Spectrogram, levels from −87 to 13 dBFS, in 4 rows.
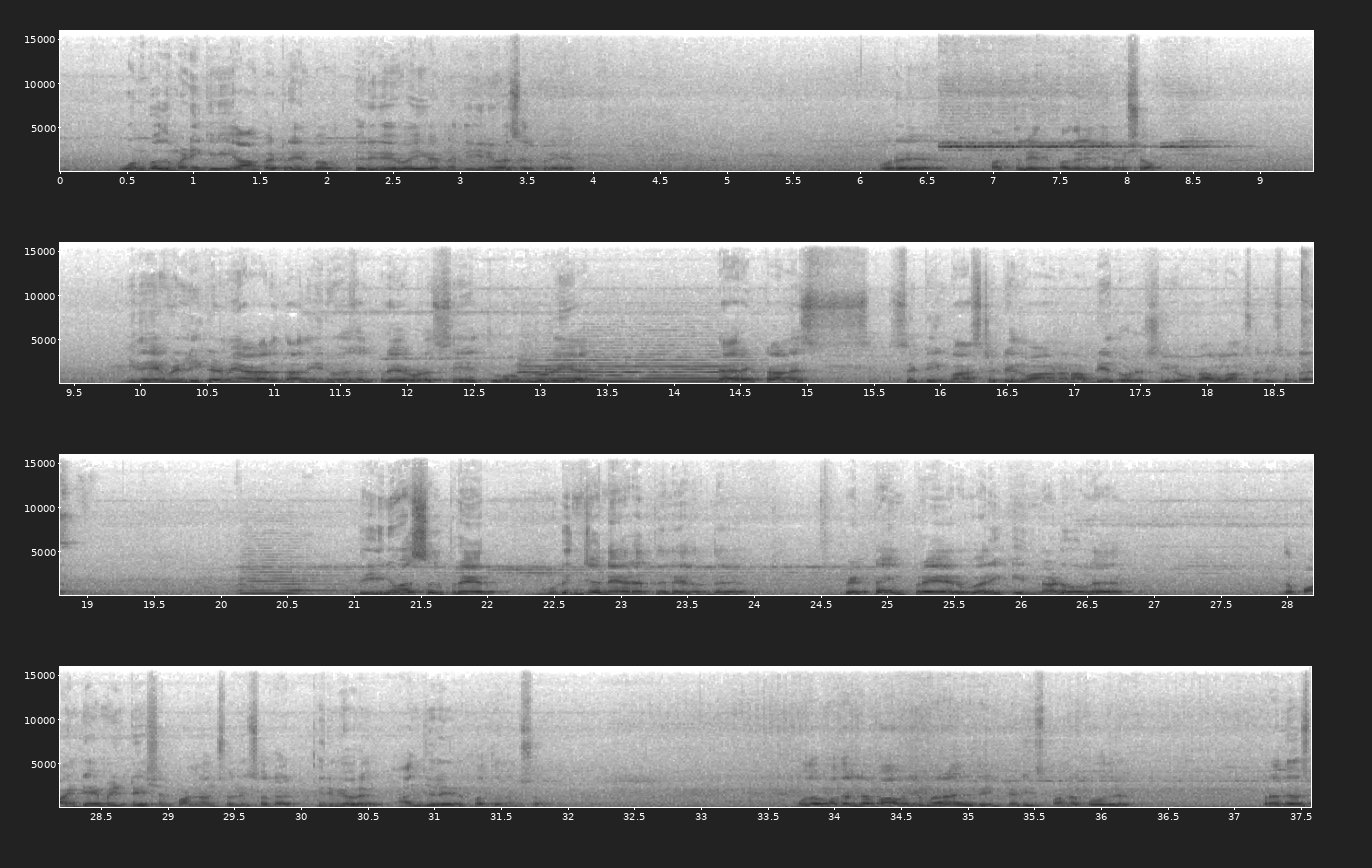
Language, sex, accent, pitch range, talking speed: Tamil, male, native, 145-175 Hz, 95 wpm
